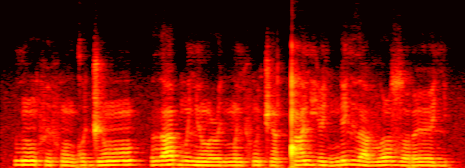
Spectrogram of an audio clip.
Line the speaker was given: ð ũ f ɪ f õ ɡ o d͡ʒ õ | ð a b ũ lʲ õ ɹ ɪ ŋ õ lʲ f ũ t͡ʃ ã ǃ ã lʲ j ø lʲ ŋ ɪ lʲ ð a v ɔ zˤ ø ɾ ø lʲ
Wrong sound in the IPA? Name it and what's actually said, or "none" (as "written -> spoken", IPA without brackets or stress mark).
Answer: ɔ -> o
